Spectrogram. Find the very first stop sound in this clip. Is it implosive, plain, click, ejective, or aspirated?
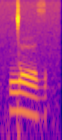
click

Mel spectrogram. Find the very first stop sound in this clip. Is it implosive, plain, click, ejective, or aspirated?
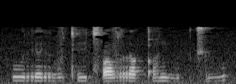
ejective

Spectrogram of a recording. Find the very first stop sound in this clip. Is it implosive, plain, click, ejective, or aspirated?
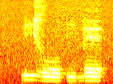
plain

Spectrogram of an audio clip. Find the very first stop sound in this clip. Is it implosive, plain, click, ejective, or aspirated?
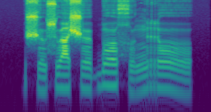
implosive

